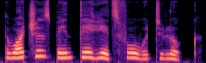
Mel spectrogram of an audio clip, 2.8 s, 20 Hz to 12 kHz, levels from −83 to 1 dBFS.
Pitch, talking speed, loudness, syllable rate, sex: 220 Hz, 175 wpm, -19 LUFS, 3.9 syllables/s, female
